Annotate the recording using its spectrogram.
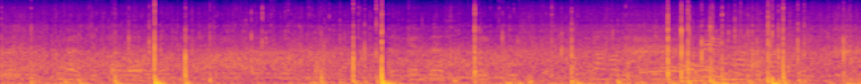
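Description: Indistinct chatter of a group of people, with scattered sharp taps and knocks.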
